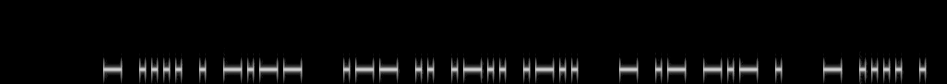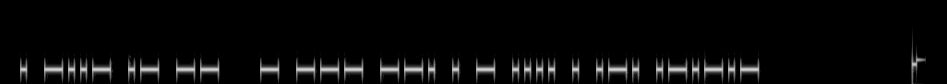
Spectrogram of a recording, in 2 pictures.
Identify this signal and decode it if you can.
Morse code, heard as a keyed tone, about 20 wpm, 700 Hz. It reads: THEY WILL TAKE THE EXAM TOGETHER.
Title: Sentences from Top 1000 Words - Review Part 5 - 20wpm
